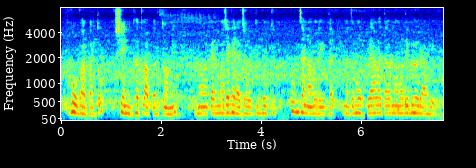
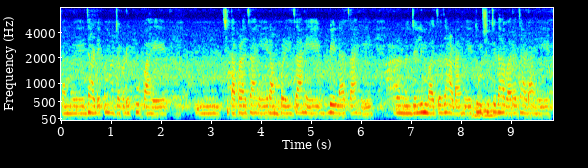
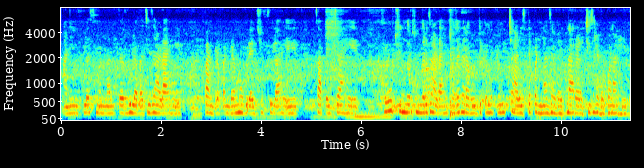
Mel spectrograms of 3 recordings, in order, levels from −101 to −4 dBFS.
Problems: none marked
